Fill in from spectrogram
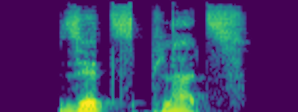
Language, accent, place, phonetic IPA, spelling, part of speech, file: German, Germany, Berlin, [ˈzɪt͡sˌplat͡s], Sitzplatz, noun, De-Sitzplatz.ogg
- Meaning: seat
